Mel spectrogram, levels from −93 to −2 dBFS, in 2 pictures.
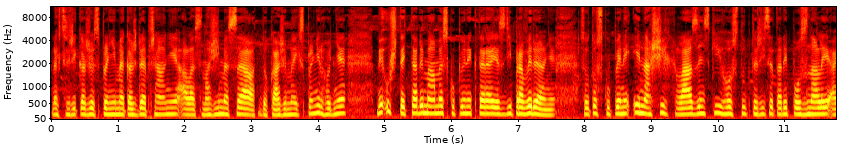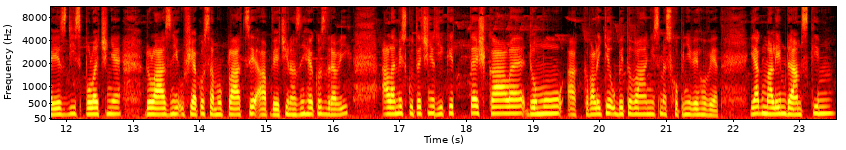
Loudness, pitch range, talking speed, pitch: -26 LUFS, 170-195 Hz, 165 wpm, 180 Hz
